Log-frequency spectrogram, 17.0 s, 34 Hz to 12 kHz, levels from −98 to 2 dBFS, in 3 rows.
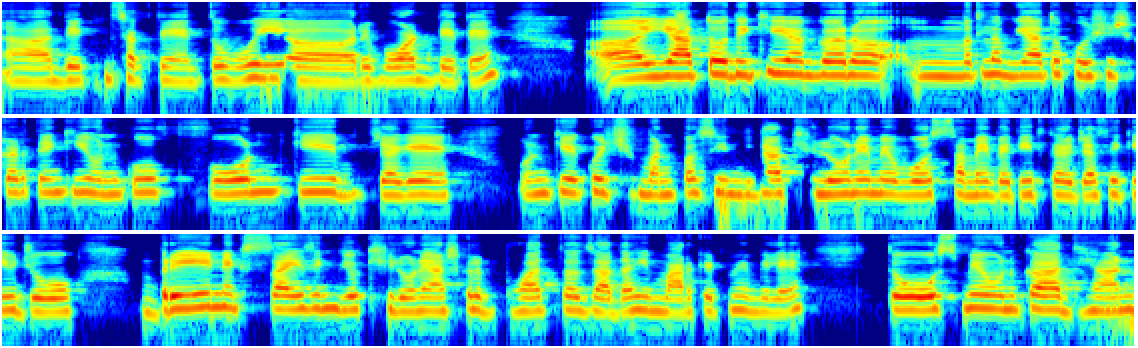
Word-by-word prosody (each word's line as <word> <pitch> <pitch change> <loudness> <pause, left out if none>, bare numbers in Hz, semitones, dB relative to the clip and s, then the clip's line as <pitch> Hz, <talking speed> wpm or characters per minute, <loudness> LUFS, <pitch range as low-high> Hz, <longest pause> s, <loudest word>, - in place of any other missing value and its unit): अ, 190 -1 -2
देख 200 -1 -4
सकते 210 -2 -4
हैं, 185 -1 -6
तो 210 - -1
वही 230 -1 +3
अ, 190 -3 +1
रिवार्ड 200 +1 -2
देते 195 0 -4
हैं। 275 - -3 0.5
अ, 215 +2 +4
या 250 +1 +8
तो 275 +2 +6
देखिए 275 +2 +1
अगर 265 -1 +3 0.3
म 250 -1 -4
मतलब 265 0 -2
या 255 0 +5
तो 275 +2 -2
कोशिश 255 -1 -3
करते 250 0 -3
हैं 250 - -5
कि 250 -1 -4
उनको 240 +1 -3 0.2
फ़ोन 240 +3 +1
की 255 0 0 0.2
जगह 220 0 +2 0.4
उनके 235 +2 -1
कुछ 250 0 -3
मन-पसंदीदा 230 0 -3
खिलौने 230 0 0
में 235 - -1
वो 220 0 0
समय 220 -1 -2
व्यतीत 220 +1 -4
करें। 220 -2 -1
जैसे 210 +2 -2
कि 225 +1 -3
जो 210 0 -1 0.5
ब्रेन 255 +6 +6
एक्सरसाइज़िंग 245 -1 +1
जो 230 - +1
खिलौने 215 -1 -3
आजकल 215 +2 -2 0.2
बहुत 215 +1 -3
ज़्यादा 210 -1 0
ही 225 0 -2
मार्केट 205 +2 -3
में 230 - -5
मिले 205 -1 -5
हैं। 225 - -5 0.4
तो 225 -1 +6
उसमें 240 +2 +1
उनका 235 -1 +3
ध्यान 220 0 -3
230 Hz, 195 wpm, -22 LUFS, 215-250 Hz, 0.5 s, या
